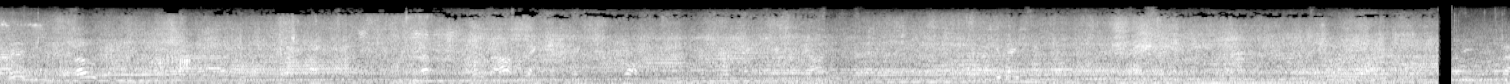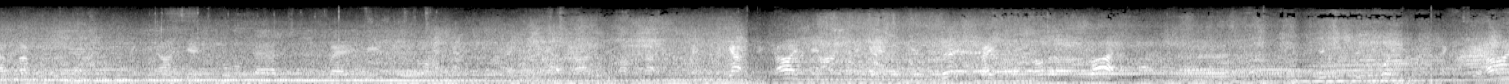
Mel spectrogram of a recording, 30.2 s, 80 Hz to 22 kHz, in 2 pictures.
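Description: Engines of several BMW 3 Series (E36) race cars lapping a circuit, their pitch climbing and falling as they accelerate, shift gear and pass. The sound drops out for an instant about halfway through.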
